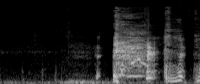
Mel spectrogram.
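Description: A person coughing: a loud, harsh cough about a second in, followed quickly by one or two shorter ones.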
